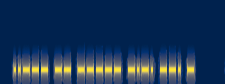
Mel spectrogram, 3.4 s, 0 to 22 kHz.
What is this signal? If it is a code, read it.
Morse code, heard as a keyed tone, about 36 wpm, 700 Hz. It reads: 2M0CGT
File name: UK MASTER QSOs TRAINING/35WPM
